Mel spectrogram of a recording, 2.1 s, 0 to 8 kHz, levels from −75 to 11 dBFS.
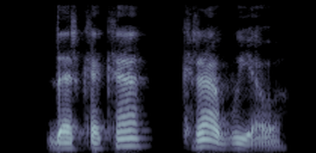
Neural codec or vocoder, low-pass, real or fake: vocoder, 44.1 kHz, 128 mel bands every 256 samples, BigVGAN v2; 7.2 kHz; fake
